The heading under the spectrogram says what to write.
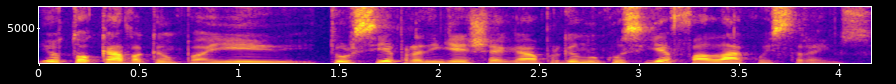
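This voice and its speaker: This is a plain, everyday voice with lively intonation. The recording is very clean, with a silent background. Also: man. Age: 60s. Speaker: executive trainer. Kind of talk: lecture.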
